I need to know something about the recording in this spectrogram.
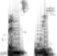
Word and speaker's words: Flensburg: very north of Germany called Flensburg, or Flensburg, as I would try and say with my very best German pronunciation hat on.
